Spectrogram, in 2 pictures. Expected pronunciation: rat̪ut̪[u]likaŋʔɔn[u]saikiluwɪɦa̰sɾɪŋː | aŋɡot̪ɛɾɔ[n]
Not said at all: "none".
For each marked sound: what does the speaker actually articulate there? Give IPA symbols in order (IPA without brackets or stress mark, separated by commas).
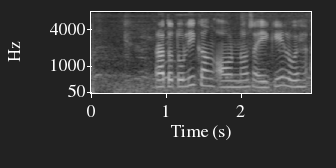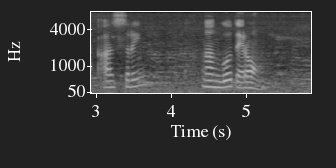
u, ɔ, ŋ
